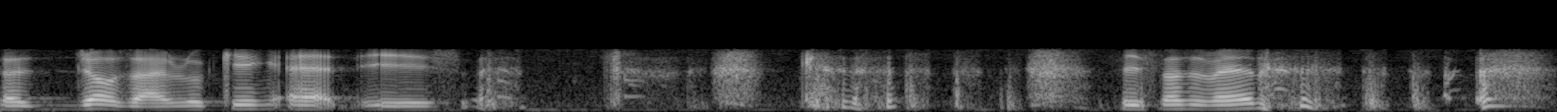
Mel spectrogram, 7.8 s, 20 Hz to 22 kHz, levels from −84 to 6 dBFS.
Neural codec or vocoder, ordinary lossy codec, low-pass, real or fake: none; none; 3.6 kHz; real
